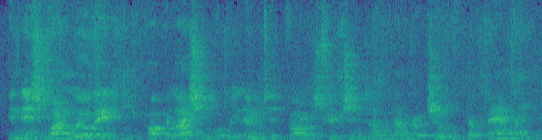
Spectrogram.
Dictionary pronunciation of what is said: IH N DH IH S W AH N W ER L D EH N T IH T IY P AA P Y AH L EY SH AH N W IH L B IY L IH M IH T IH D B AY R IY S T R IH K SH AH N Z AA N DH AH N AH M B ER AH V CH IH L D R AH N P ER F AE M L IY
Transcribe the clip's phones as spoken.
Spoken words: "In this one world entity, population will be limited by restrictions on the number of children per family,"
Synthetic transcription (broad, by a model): IH N DH IH S W AH N W ER L D EH N T IH T IY P AA P Y AH L EY SH AH N W IH L B IY L IH M IH T IH D B AY R IY S T R IH K SH AH N Z N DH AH N AH M B ER AH V CH IH L D R AH N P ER F AE M L IY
